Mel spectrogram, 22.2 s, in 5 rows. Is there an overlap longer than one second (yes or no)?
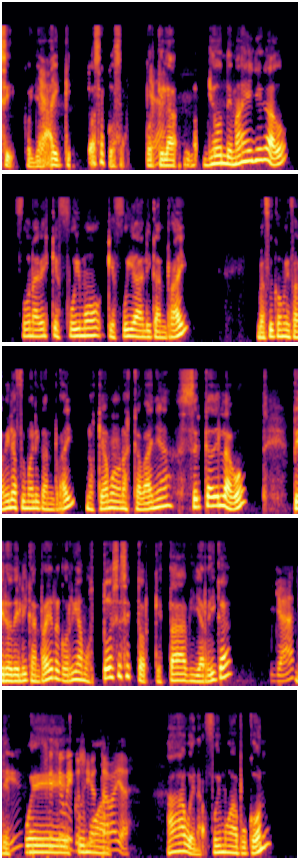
yes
